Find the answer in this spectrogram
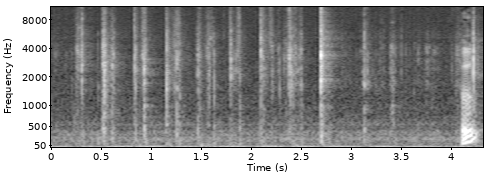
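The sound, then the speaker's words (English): Tarot cards being shuffled, a steady run of crisp papery flicks and snaps at a quiet level, ending with a louder soft thud as the deck settles. “Giving way more of a shuffle because I don't.”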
